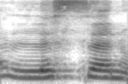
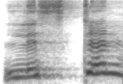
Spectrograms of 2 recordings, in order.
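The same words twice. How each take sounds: First: लिसन with no t at all; correct pronunciation. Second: लिस्टन with the t sounded; wrong pronunciation. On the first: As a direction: drop the t, say लिसन. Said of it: "लिसन होता है". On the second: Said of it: "लिस्टन नहीं होता". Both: Shown as a demonstration.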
